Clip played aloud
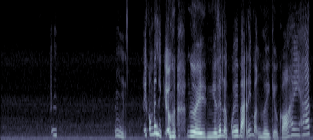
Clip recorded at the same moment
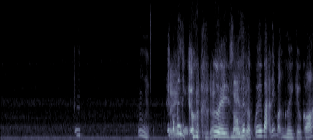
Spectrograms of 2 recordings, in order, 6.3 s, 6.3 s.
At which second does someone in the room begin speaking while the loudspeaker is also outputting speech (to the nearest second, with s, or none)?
3 s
